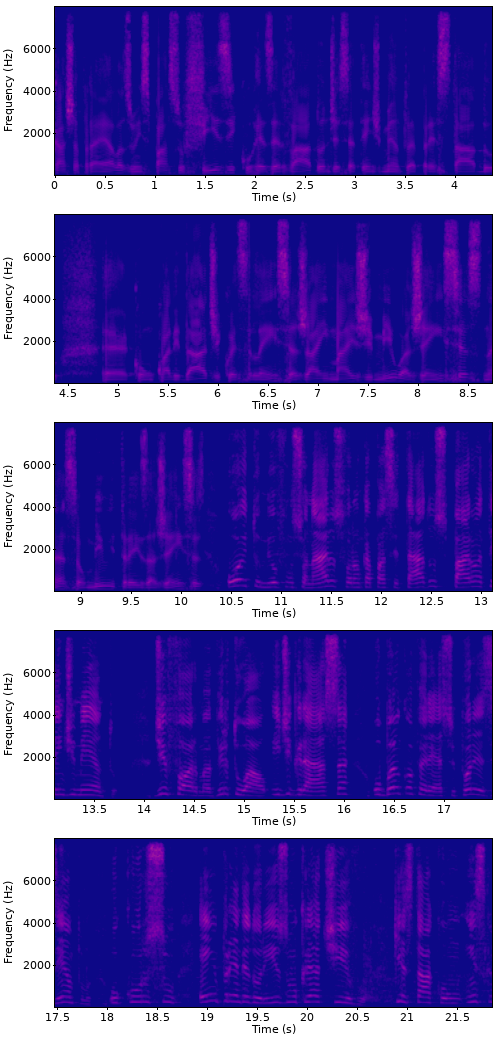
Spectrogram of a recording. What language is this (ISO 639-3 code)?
por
